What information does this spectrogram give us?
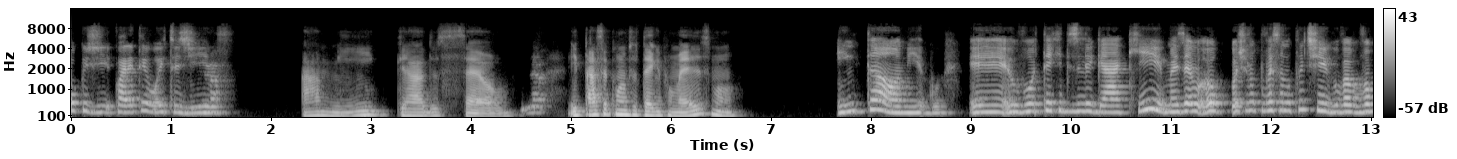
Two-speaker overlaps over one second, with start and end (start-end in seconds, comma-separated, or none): none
